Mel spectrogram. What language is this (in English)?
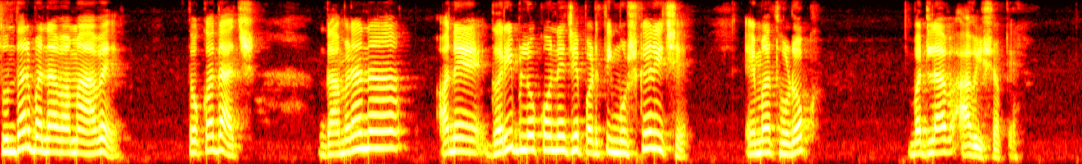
Gujarati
